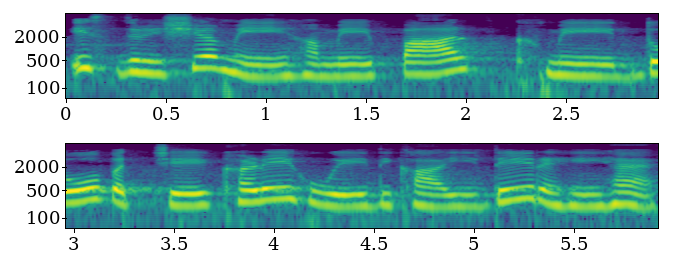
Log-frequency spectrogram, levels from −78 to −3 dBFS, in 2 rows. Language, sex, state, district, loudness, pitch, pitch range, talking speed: Hindi, female, Punjab, Fazilka, -15 LUFS, 225 Hz, 205-265 Hz, 140 wpm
